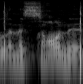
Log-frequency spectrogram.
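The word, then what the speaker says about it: limaçon: And there's my soft C. So notice how close the limacon is to a cardioid, right?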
